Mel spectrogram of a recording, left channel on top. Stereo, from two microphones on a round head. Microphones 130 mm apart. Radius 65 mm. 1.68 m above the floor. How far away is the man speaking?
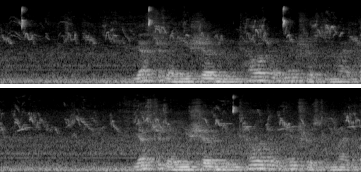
About 2.5 m.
